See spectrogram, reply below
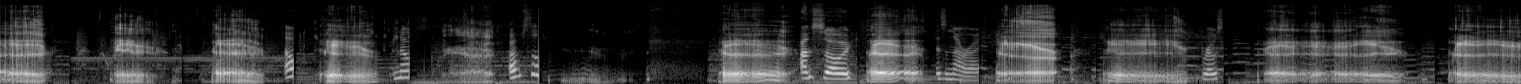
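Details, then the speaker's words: Vtuber burp compilation: several loud voiced belches, some drawn out, mixed with brief vocal sounds; repeated burping. "I'm just going to burp did you play the"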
